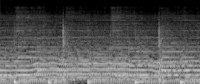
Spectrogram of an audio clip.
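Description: Live church worship band playing a Cebuano praise song: drum kit keeping a steady beat, guitars, and a man and a woman singing into microphones.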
